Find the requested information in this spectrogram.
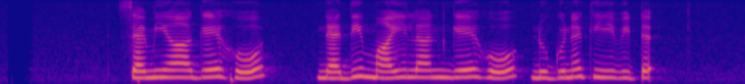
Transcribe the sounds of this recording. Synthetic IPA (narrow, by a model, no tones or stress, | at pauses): sæmijaːɡehoː | næd̪imajlanɡeːɦoːnuɡunəkiːʋiʈə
